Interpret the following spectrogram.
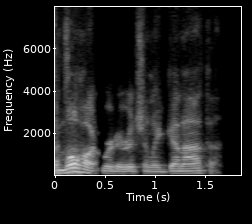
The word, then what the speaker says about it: Kanata: Ganata. K is a pronounce.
